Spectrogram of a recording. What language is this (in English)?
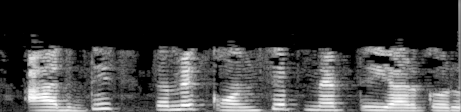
Gujarati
